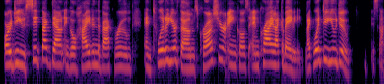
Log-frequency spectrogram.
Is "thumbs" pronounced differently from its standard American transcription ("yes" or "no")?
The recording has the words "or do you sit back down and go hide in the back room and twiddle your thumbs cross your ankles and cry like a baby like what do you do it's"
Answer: no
